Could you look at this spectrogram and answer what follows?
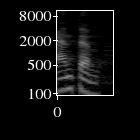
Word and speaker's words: anthem: we spell thr t h r o n a n t h e m Anthem and author a u t h o r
